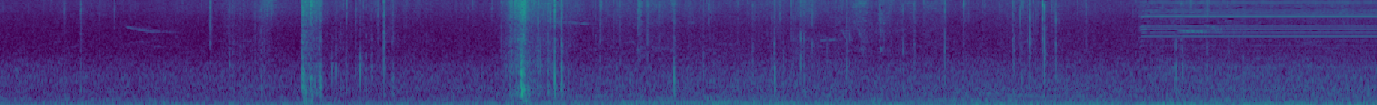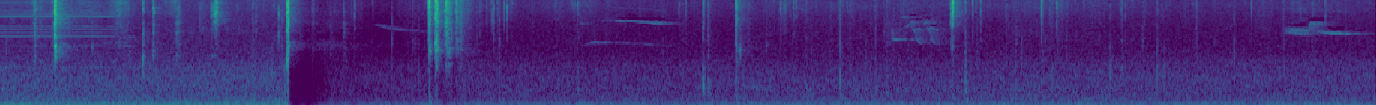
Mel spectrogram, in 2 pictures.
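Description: Scattered sharp clicks and snaps from handling and cutting plastic drip irrigation tubing and its fittings, a few seconds apart, over a low steady rumble. A few faint high bird chirps come and go.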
